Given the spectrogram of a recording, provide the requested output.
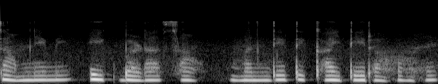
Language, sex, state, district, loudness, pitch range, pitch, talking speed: Hindi, female, Chhattisgarh, Kabirdham, -18 LUFS, 195-215 Hz, 205 Hz, 150 wpm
